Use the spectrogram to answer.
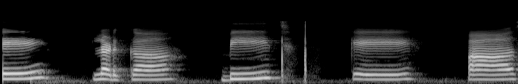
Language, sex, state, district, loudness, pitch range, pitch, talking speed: Hindi, female, Punjab, Fazilka, -16 LUFS, 225-250 Hz, 235 Hz, 60 wpm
